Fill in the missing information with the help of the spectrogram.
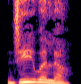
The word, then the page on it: ಜೀವಲ: Kannada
